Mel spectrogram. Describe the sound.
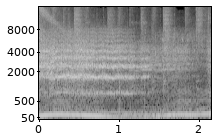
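A car drives and skids in a racing video game, its loud, steady engine whine dipping in pitch, then climbing again near the end, with tire noise mixed in.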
